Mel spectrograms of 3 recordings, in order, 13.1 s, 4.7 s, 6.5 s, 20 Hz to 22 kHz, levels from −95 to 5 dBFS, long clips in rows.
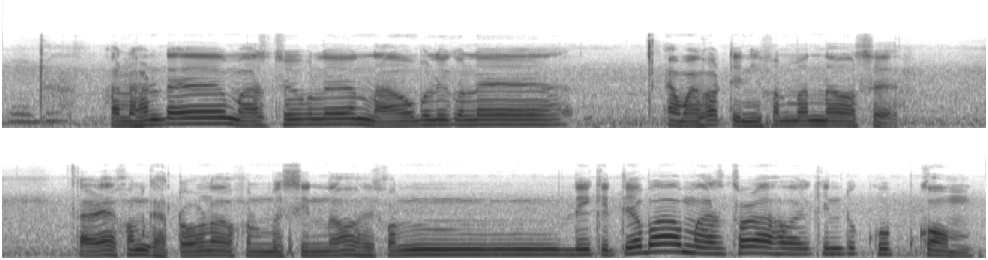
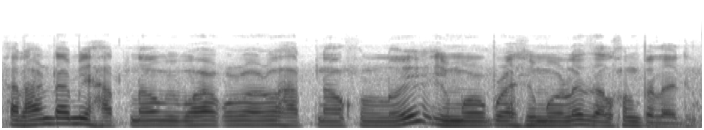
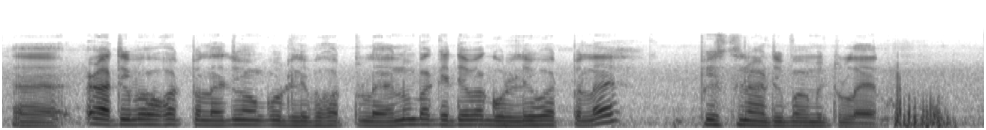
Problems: constant background noise, background conversations at intervals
